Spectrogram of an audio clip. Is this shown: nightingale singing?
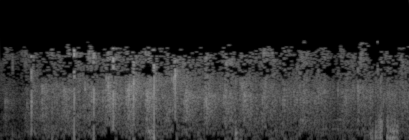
no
